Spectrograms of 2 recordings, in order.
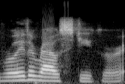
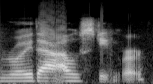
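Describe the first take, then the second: First: The street name is said plainly, without exaggeration. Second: The street name is said with exaggerated sounds. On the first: The speaker calls it wrong. "I was saying Roiðarástígur" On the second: The speaker calls it right. "I should have been saying Roiðarástígur"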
